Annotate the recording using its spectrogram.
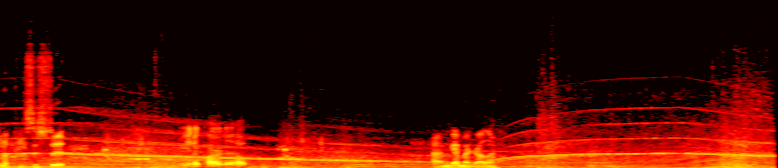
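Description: A sports car engine hums and whines as the car drives along.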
